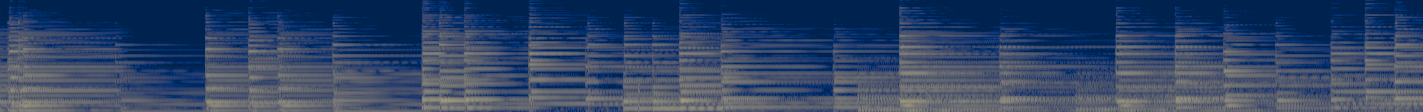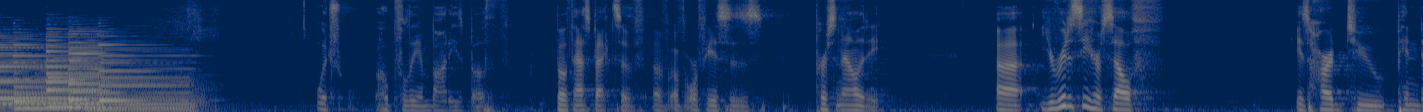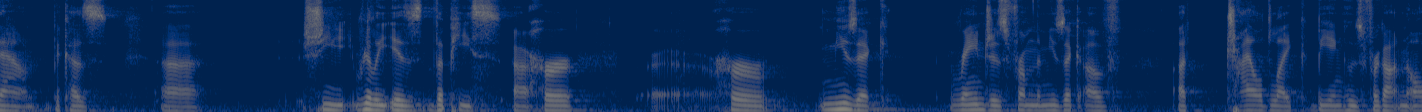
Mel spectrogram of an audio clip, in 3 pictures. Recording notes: A Pre-Performance Talk. Recorded live on Saturday, February 8, 2020.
